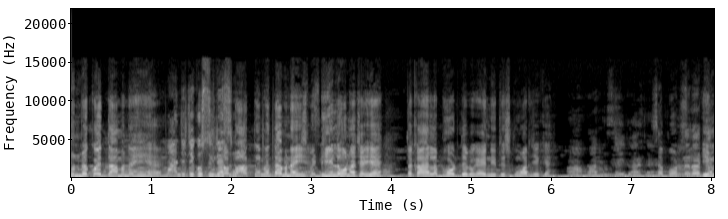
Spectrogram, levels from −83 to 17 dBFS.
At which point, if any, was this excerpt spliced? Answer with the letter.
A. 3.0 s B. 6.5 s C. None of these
A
